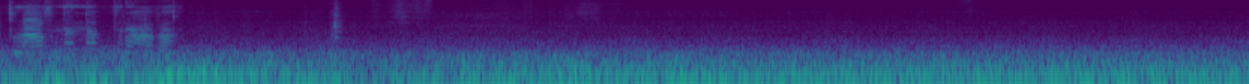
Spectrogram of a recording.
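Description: Cars idle in city traffic with a low, steady rumble.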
